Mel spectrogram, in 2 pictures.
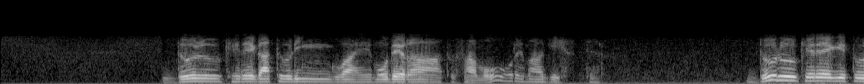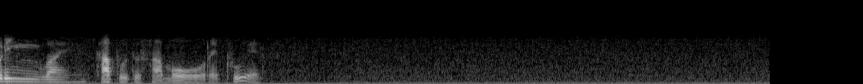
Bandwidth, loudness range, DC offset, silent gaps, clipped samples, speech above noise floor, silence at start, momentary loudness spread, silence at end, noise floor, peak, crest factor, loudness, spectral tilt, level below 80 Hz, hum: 4.4 kHz; 13 LU; 0.6%; none; under 0.1%; 30 dB; 0 s; 18 LU; 6.05 s; -51 dBFS; -4 dBFS; 20 dB; -22 LUFS; -11 dB/octave; -52 dBFS; none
